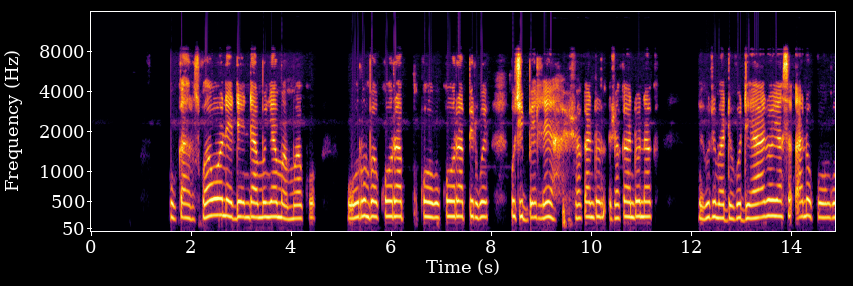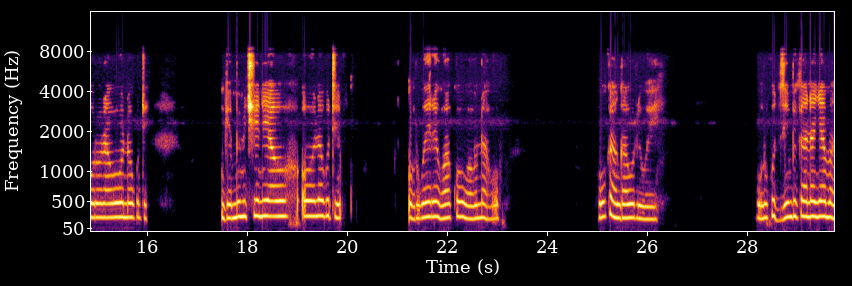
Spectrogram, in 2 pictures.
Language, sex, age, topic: Ndau, female, 25-35, health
